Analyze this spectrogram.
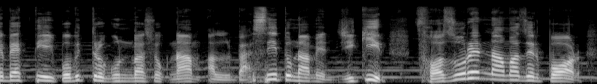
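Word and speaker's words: الباسط: পবিত্র গুণবাচক নামটি হচ্ছে বাংলা উচ্চারণ হচ্ছে আল বাসিতু আমি আবারো বলছি আল বাসিতু এই নামের উচ্চারণটি এটি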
